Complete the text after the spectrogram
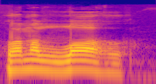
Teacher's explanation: اللہ کا لام زبر کی وجہ سے پر پڑھا جائے گا، اس کے اوپر کھڑی زبر بھی ہے، ایک الف کی مقدار کے برابر کھینچ کر پڑھیں گے، ہو کو کھینچنا نہیں۔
